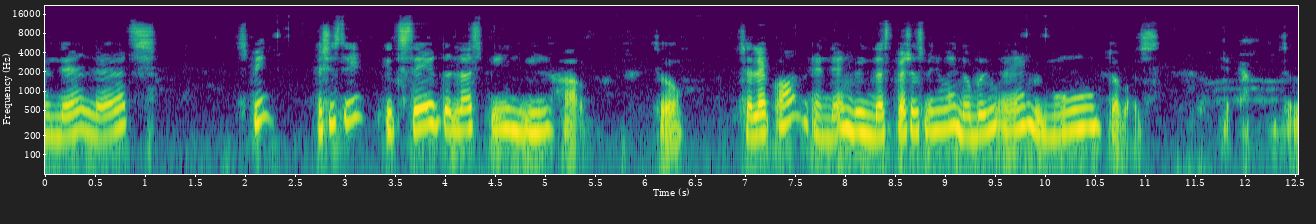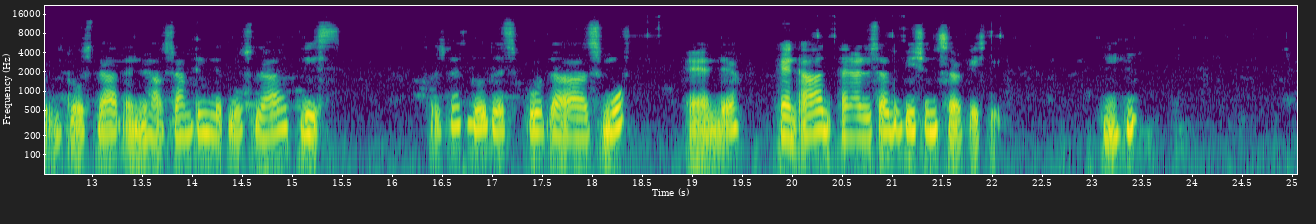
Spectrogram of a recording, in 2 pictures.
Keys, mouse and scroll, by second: 0.1 click, 1.7 a, 2.4 z, 3.0 c, 7.1 z, 10.2 g, 11.0 click, 12.9 middle click, 14.9 KP_1, 17.9 e, 18.6 click, 19.1 g, 20.0 click, 20.8 r, 21.9 click, 22.3 e, 22.8 click, 23.1 g, 23.8 click, 24.0 r, 24.9 click.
